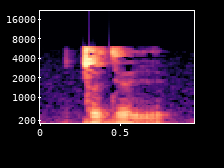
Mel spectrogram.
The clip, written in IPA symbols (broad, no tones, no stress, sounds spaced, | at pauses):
ǀ ɵ d ø r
